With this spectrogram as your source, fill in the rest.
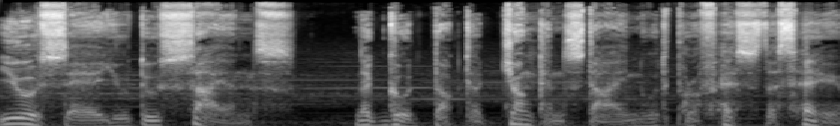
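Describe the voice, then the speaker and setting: Someone speaks in a put-on character voice at a fairly slow pace. Clear music plays in the background. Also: man, very deep, low pitch for a man. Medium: fan dub. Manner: dry, terse.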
